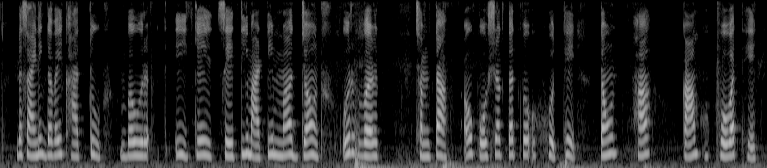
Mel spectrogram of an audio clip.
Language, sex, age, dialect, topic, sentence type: Chhattisgarhi, female, 18-24, Western/Budati/Khatahi, agriculture, statement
